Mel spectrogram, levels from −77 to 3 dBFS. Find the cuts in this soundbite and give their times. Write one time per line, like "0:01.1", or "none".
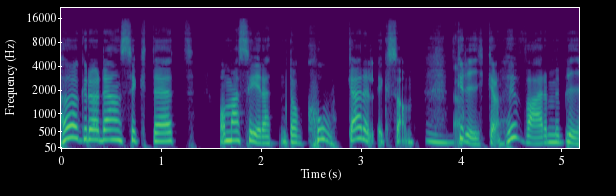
0:02.2
0:03.9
